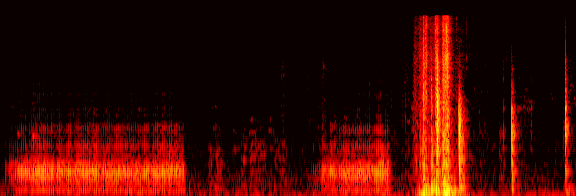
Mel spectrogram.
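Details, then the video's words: Caged hen growling over space after laying an egg she wants to brood; two rough, buzzing growls of about two seconds and one second, followed by clattering knocks. "Куры умеют рычать Interesting fact Chickens growl like dogs"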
